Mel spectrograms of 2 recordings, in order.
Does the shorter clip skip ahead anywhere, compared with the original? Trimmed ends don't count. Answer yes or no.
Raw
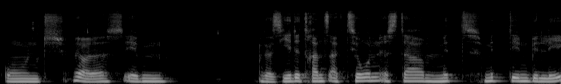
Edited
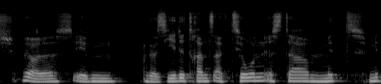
yes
